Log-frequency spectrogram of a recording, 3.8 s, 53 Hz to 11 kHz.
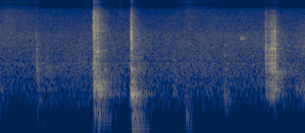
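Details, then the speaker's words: Naim Audio CD player (CD3/CD5/CDX type) manual door mechanism: sharp metallic clang/twang with ringing tail on closing, common with age, from a sagging ribbon cable; doesn't affect playback, easily fixed. "There's a clang as you close it, like there. And that's quite common. See it on CD. Basically all the players with this mechanism. As it closes, you get a twang as you close it."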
